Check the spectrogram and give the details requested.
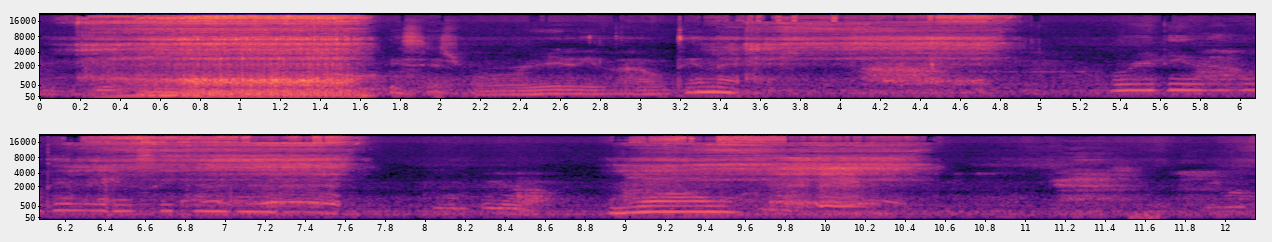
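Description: One loud, rough snore on a breath, followed by voices talking in a small room.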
